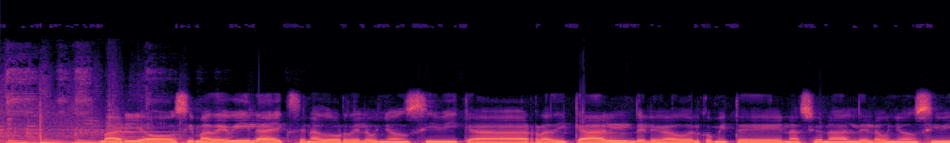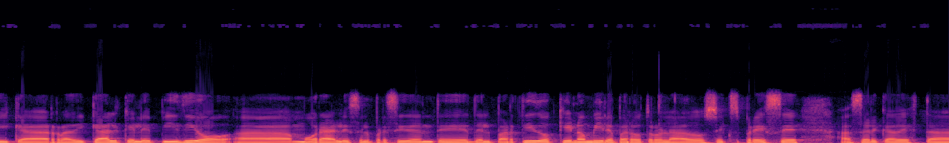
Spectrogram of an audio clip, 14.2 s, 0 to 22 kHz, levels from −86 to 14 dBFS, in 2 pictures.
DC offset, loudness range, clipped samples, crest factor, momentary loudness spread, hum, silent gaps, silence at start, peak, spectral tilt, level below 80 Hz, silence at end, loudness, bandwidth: under 0.1%; 1 LU; under 0.1%; 10 dB; 5 LU; none; none; 0 s; -4 dBFS; -7 dB/octave; -40 dBFS; 0 s; -16 LUFS; 11.5 kHz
